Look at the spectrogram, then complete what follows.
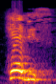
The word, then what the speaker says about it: Hades: பாதாளம் கிரீக்கில் பாதாளத்துக்கு ஹேடிஸ், HADES, ஹெடிஸ் அல்ல ஹேதிஸ், ஹேடிஸ் DES அல்லது இங்கிலீஷ்ல ஹேட்ஸ் என்று வேணும். அத சரியா சொன்னா கிரீக்ல ப்ரொனவுன்ஸ் பண்றது ஹேடிஸ், ஹேடிஸ், ஹேடிஸ்.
